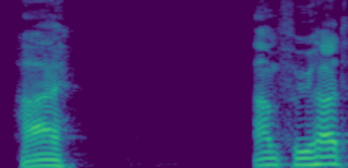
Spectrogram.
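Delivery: Austrian-accented voice. Taking a turn at the same accent bit, the speaker introduces himself: Arnie impression. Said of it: "All right, you go now. Same thing".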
